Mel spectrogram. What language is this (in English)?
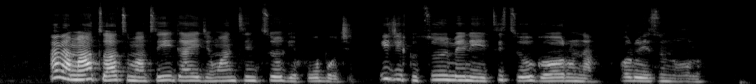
Igbo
